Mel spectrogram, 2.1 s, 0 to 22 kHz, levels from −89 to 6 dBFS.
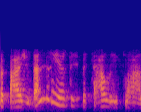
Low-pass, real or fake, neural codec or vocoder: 3.6 kHz; fake; vocoder, 22.05 kHz, 80 mel bands, HiFi-GAN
